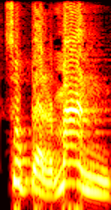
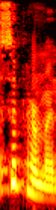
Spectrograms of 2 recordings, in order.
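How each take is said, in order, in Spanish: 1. El acento está en la última sílaba. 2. El acento está en la primera sílaba.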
